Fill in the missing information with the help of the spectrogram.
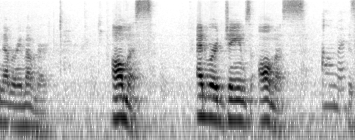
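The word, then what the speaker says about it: Olmos: sorry you didn't save your birthday present jessica how old is edward james alamos and i probably said his last name wrong because i can never remember almost edward james almas that's how you say it that's a good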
